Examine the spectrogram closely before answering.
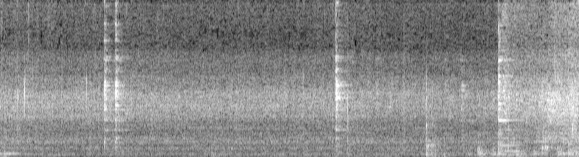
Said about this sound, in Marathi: आता याच्यात लसूण जिरे पेस्ट टाकून घेऊया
